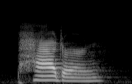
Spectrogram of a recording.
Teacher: to say the word pattern focus on the second syllable D start with a D sound move to the R by pulling your lips back and then finish with an N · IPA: pædɚn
